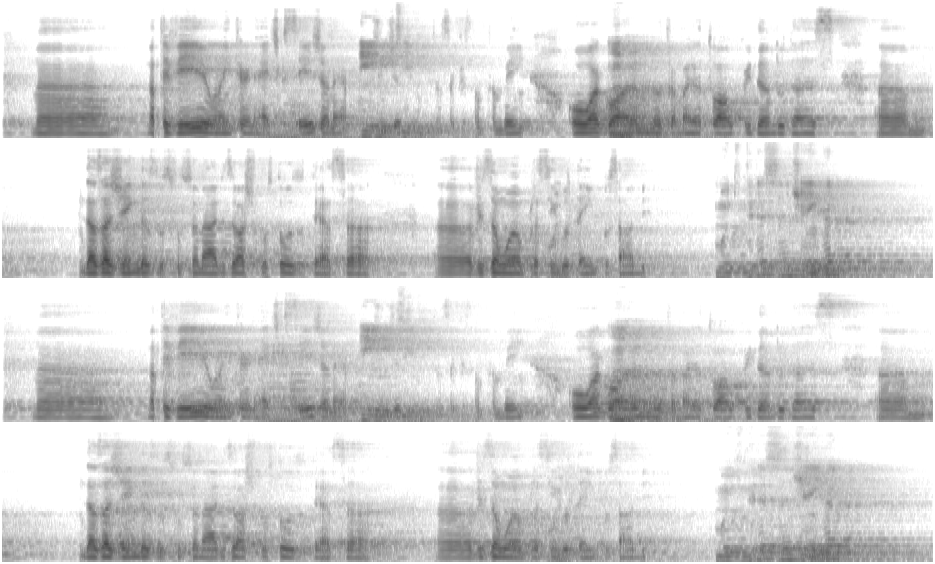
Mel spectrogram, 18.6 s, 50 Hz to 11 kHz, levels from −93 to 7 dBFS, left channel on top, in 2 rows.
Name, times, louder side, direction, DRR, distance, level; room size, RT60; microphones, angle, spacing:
voice 1, 0.3-1.2 1.4-4.3 4.7-9.2 10.1-13.0 13.6-15.7 17.3-17.6, left 3 dB, 55° left, 7 dB, 0.7 m, -35 dB
sound 1, 2.5-4.0, right 1 dB, 85° right, 3.8 m, -46 dB
voice 2, 3.6-4.2 6.1-6.5 14.8-15.0 16.4-17.6, equal, 80° left, 2 dB, 6.2 m, -40 dB
28.5 x 18.5 x 9.2 m, 2.9 s
head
